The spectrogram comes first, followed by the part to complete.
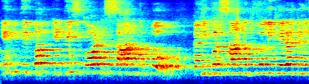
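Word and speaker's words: Tsangpo: In Tibet it is called सांगप। तिब्बत में क्या बोलते हैं इनको? सांग को जी छुट गया लगाने गुड सांगो टी साइलेंट है टी एस ए एन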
